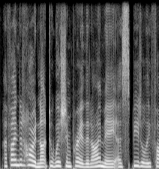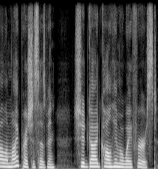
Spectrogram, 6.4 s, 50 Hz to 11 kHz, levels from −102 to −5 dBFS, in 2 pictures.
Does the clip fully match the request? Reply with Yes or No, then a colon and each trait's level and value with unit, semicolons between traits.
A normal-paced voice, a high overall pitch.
No: fast, 225 wpm; high, 235 Hz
